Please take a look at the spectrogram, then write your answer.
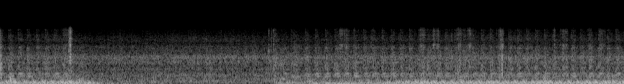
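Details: Toyota Tacoma stalled after running into water; rough, uneven engine noise that dips and labours before picking back up, struggling to catch and run cleanly; hard start, cause suspected, not confirmed.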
